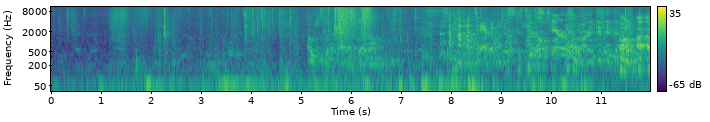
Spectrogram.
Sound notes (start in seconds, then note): 3.1 speaking faintly; 6.8 laughing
